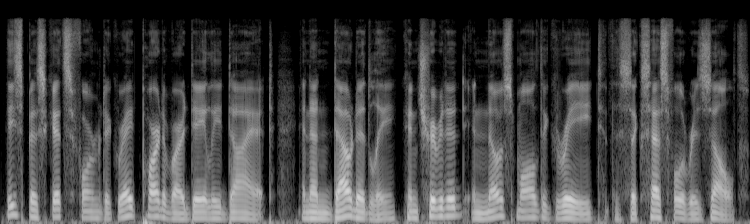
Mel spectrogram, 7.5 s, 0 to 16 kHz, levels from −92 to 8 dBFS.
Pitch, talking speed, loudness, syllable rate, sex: 105 Hz, 170 wpm, -19 LUFS, 4.9 syllables/s, male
